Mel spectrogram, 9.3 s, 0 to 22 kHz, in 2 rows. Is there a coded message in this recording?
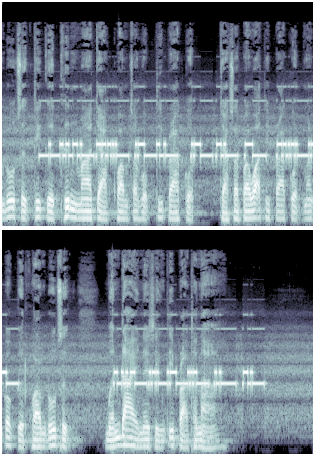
Yes: TTY/TDD text telephone tones (45.45 baud Baudot) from 0.6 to 8.6 s, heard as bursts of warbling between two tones, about 400 Hz shift, 1600 Hz centre, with speech in Thai. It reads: IN RECENT DECADES,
